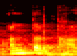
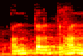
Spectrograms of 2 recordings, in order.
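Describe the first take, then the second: First: Said in the usual way. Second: अंतर ध्यान split, with "dhiyan"; mispronounced अंतर ध्यान. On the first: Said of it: "अंतर्धान होगा". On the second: Shown as a demonstration. Teacher showing the wrong form, अंतर ध्यान as two words. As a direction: put a y sound into ध्यान. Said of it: "अंतर ध्यान नहीं होगा".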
